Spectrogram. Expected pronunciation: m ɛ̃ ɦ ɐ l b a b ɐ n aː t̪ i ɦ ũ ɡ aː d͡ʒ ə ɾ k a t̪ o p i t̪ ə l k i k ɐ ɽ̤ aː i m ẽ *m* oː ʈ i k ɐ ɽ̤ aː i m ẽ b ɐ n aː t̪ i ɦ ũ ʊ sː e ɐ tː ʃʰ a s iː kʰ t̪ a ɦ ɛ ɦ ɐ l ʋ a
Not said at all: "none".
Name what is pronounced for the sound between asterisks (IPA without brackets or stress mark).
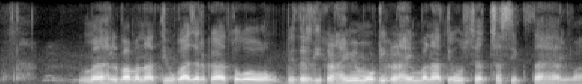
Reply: m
